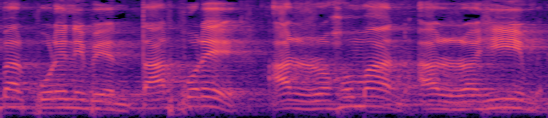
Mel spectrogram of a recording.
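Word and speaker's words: الرحيم: আমলটি হচ্ছে মহান রব্বুল আলামিনের গুণবাচক দুটি সিফাতি নাম, নামটির উচ্চারণ হচ্ছে আর রহমান আর রহিম।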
